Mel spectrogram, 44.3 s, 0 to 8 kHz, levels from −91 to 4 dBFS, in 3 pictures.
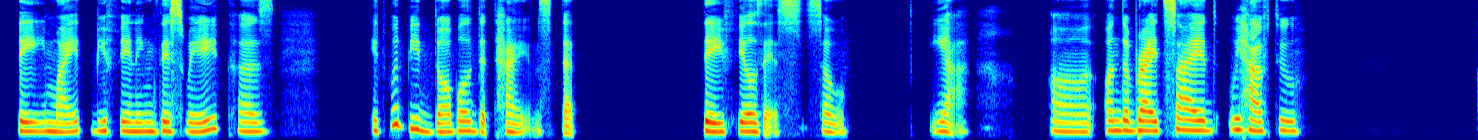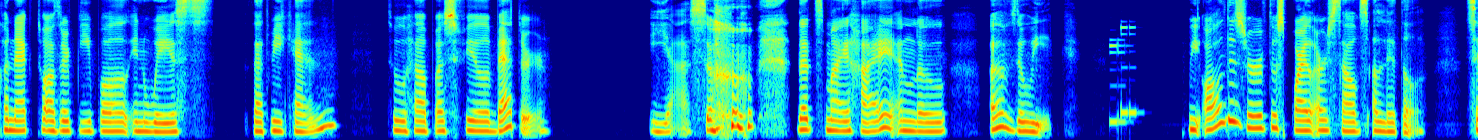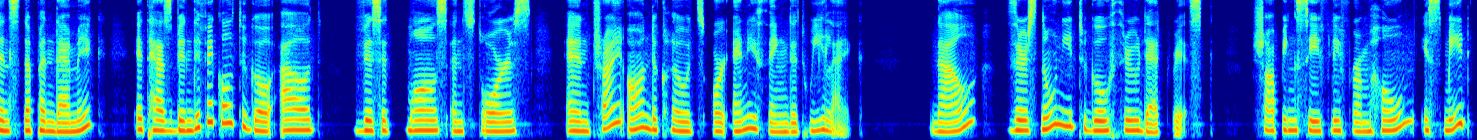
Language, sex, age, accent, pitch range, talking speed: Filipino, female, 20-39, native, 195-230 Hz, 135 wpm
